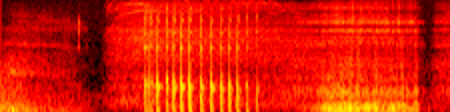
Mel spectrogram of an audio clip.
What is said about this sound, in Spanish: …, estás roncando.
